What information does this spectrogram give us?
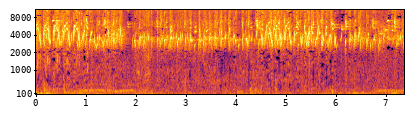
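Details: Goldfinch song in two long bursts of rapid, wavering high twitters and trills, separated by short gaps near the two-second and six-second marks.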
